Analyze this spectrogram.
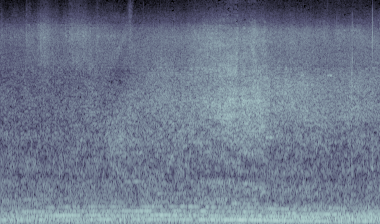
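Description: Distant engine noise from something passing: a steady low hum with a rushing sound that swells to a peak around the middle and then eases off.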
